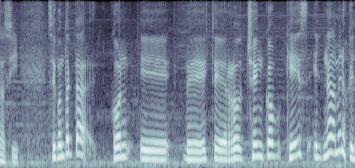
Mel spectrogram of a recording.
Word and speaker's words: Rodchenkov: Rodchenkov.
